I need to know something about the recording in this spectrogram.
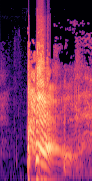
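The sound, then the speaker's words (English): After a brief silence, a single loud sneeze bursts out with a sharp breathy onset, then trails into a voiced, drawn-out tail, sounding like a person acting out an exaggerated sneeze as if Dice were sneezing. “If Dice were to sneeze.”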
